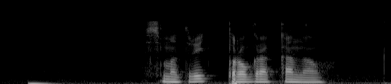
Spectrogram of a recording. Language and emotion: Russian, neutral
